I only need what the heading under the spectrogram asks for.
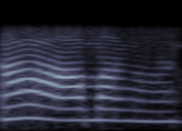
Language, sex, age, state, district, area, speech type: Tamil, female, 18-30, Tamil Nadu, Tiruchirappalli, urban, conversation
